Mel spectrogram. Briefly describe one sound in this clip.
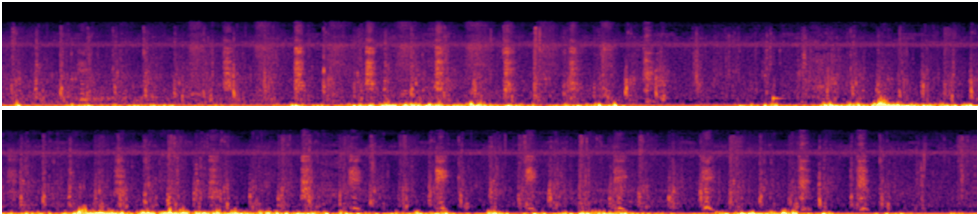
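Footsteps crunch quickly on a dirt path.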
